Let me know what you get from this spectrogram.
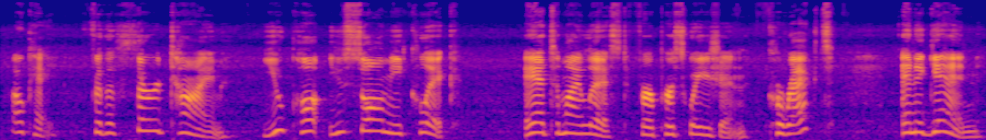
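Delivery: high-pitched, drawn-out reproach; exasperated. Real, not acted. Addressing the app about repeated suggestion.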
